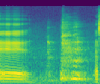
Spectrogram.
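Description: A man briefly clears his throat, a little over a second in.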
